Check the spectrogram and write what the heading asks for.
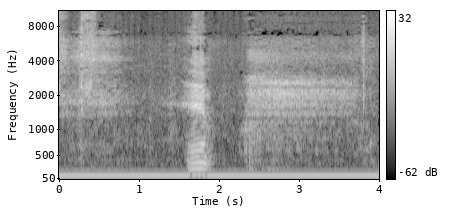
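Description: A steady low hum runs throughout, with a brief voiced sound from a man a little under two seconds in.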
